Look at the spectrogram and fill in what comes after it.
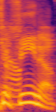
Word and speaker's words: Tofino: Then we went to Tofino, and they're like, stop hitting toe hard. It's Tofino. – That's you in a nutshell. Someone pointed out Pearl Jam. – Yeah, that's true. – Pearl Jam. – Tofino.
